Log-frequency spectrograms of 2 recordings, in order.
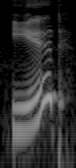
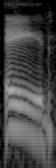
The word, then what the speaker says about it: Eid: everyone celebrating happy eid e-i-d how do i pronounce that i'd happy eyed like aid happy aid is it both my dad says hi to the video call hi dad it's like eid eid i'd aid it's eid everyone is saying different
